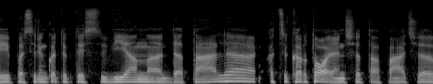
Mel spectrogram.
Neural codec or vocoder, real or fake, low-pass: vocoder, 44.1 kHz, 128 mel bands every 256 samples, BigVGAN v2; fake; 14.4 kHz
